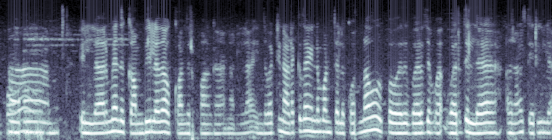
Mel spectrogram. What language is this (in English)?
Tamil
